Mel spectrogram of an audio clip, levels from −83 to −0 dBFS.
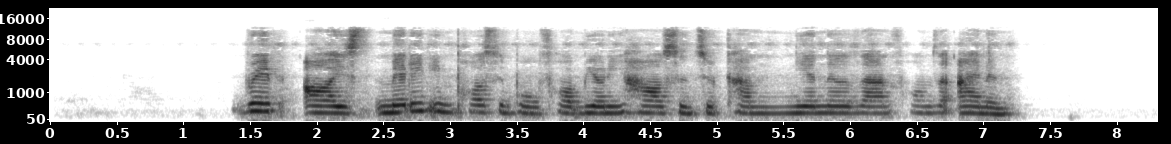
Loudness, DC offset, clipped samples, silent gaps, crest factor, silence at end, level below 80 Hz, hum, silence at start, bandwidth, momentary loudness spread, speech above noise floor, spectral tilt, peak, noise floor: -17 LUFS; under 0.1%; under 0.1%; none; 18 dB; 1.05 s; -60 dBFS; none; 1.35 s; 12.5 kHz; 8 LU; 59 dB; -3.5 dB/octave; -2 dBFS; -77 dBFS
